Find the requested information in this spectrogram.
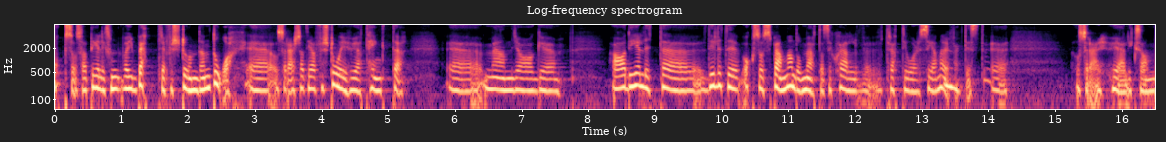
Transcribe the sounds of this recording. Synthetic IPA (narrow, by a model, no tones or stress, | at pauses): ɔksɔsɔat̪̚d̪ɛːɭɪksɔmvaɾjɵbɛt̪ɾəfœʂʈɵnd̪ɛnd̪ɔ̰ː | ɔ̰sɔd̪æ̰ːʂɔat̪jɑːɡfœʂʈoːɾjɵɦɵɾjɑːɡ̚t̪ʰɛŋkt̪ə | mɛnjɑːɡ | ɑːd̪ɛæɭiːt̪əd̪ɛæɭiːt̪əɔ̰ksɔspɛnːand̪əɔmøːt̪asɛjɧɛlvt̪ʰɾɛt̪ːɪoːɾseːnaɾəfak̚t̪ɪskt̪ː | ɔsɔd̪æ̰ːɾhɵja̰lɪksɔm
